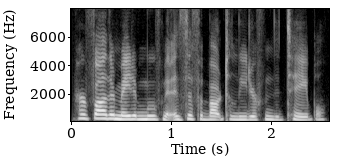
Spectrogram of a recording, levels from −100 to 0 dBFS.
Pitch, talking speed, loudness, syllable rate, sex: 235 Hz, 325 wpm, -16 LUFS, 7.5 syllables/s, female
